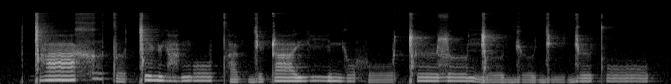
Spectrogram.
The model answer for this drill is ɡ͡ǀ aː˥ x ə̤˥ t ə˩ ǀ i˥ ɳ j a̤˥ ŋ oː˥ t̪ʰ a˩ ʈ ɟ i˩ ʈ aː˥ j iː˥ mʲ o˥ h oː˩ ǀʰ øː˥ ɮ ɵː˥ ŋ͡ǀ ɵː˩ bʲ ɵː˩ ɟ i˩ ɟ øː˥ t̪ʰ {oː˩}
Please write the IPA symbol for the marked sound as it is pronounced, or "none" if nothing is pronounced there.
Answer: oː˥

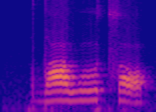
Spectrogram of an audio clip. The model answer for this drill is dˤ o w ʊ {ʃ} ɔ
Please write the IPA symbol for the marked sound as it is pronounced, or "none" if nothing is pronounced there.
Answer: t͡s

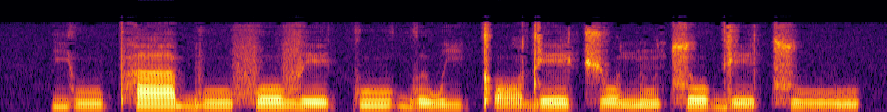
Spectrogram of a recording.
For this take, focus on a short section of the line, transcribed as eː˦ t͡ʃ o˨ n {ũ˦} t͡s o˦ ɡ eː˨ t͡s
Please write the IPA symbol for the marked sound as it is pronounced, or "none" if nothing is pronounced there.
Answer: ũ˨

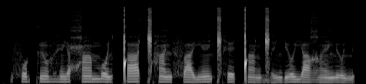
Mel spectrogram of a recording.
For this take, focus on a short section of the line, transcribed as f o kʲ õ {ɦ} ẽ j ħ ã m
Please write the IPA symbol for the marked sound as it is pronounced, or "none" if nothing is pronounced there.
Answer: ɦ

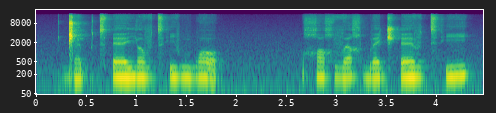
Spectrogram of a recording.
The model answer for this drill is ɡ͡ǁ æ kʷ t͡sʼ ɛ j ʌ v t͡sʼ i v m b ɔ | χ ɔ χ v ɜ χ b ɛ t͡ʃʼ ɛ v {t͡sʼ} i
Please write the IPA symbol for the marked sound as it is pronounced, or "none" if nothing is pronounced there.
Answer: t͡sʼ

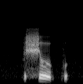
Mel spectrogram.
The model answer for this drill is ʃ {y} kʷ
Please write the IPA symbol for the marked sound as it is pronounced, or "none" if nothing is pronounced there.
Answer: u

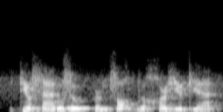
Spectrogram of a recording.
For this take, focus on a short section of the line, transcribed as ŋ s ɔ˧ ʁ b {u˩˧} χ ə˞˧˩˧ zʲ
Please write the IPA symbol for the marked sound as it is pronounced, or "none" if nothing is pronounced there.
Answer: ɯ˩˧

